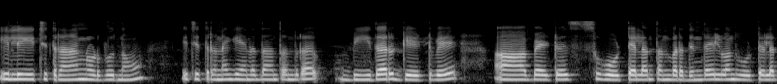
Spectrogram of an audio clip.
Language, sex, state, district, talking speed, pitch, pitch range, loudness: Kannada, female, Karnataka, Bidar, 160 wpm, 225 Hz, 220-235 Hz, -17 LUFS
